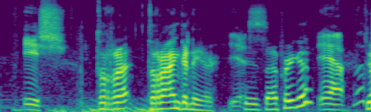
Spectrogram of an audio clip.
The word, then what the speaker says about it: Drangarnir: he knows the place but how do you pronounce this place ranga near ich ranga near yes pretty good yeah do you have to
